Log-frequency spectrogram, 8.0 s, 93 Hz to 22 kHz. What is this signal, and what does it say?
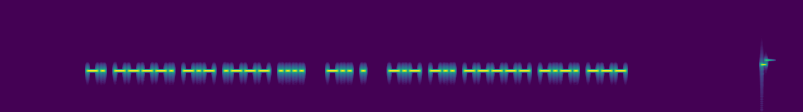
Morse code, heard as a keyed tone, about 36 wpm, 700 Hz. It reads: N9KJH DE KD0CO
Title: USA Callsign DE Callsign - 5 Characters - 35wpm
